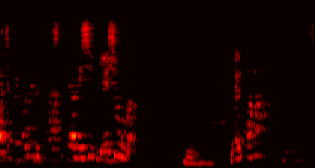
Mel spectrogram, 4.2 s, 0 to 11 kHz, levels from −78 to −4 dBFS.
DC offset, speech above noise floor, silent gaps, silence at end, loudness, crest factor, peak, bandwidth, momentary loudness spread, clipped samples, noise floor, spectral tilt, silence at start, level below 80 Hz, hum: under 0.1%; 31 dB; none; 0 s; -50 LUFS; 22 dB; -30 dBFS; 11 kHz; 21 LU; under 0.1%; -81 dBFS; -2 dB/octave; 0 s; under -90 dBFS; none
